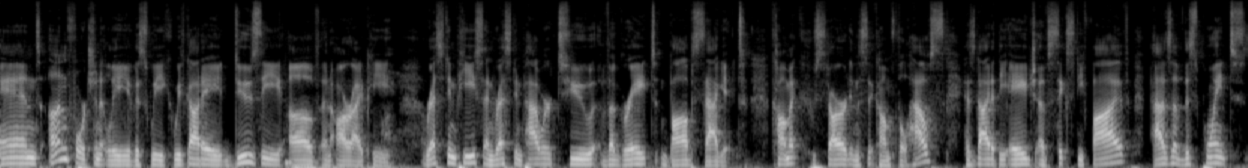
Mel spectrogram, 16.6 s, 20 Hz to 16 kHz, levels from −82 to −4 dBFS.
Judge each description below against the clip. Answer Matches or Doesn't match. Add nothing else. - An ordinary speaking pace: Matches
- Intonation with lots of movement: Doesn't match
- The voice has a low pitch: Matches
